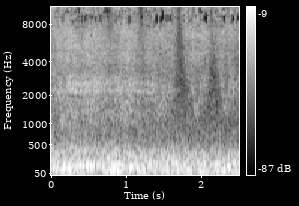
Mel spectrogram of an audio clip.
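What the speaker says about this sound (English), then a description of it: "bringing the hands to a slower rub" Palms rubbing together slowly during a guided meditation, a steady soft broadband friction hiss that continues without pause, close and moderately quiet.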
